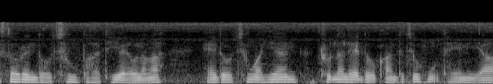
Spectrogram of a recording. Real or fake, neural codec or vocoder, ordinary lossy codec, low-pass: real; none; AAC, 32 kbps; 7.2 kHz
